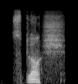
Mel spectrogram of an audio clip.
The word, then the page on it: splosh: British English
